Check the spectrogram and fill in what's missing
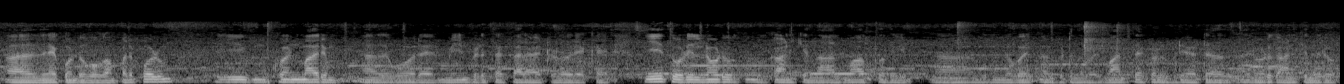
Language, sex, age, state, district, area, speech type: Malayalam, male, 60+, Kerala, Idukki, rural, spontaneous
